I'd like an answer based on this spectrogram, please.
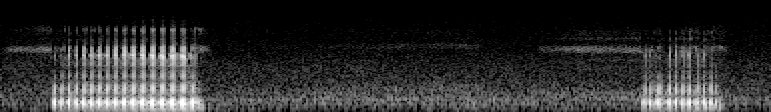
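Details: Snoring from Scofield the English Bulldog, heard indoors: one long, throaty, buzzing snore of about one and a half seconds, a quiet stretch with a faint wheezy tone, then a shorter rasping snore.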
